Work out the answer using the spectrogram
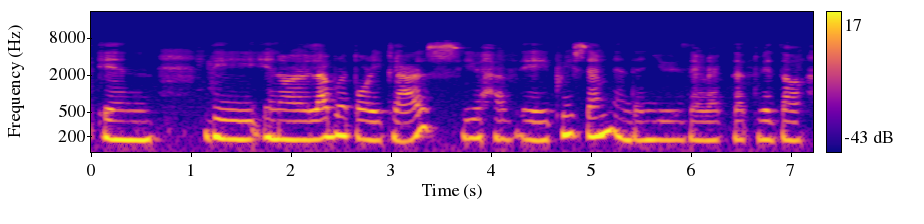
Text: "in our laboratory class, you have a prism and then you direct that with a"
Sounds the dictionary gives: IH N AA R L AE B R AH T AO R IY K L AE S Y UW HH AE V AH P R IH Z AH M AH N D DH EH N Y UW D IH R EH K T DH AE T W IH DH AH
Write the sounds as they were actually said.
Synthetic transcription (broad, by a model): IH N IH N L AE B R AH T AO R IY K L AE S Y UW HH AE V AH P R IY S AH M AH N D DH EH N Y UW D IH R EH K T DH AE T W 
